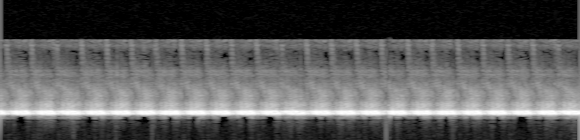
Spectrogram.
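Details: Several crickets on a summer night in a farm meadow beneath a full moon, producing a bright, high, even chirping pulse near four beats per second. One tiny break occurs midway, otherwise steady.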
